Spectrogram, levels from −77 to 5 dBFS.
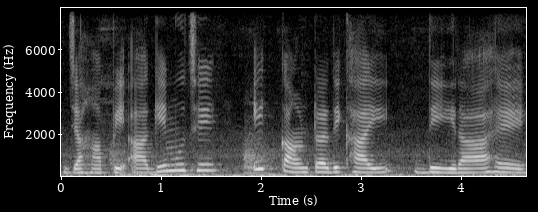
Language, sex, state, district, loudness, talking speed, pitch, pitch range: Hindi, female, Bihar, Kaimur, -15 LUFS, 130 wpm, 200 Hz, 190-230 Hz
